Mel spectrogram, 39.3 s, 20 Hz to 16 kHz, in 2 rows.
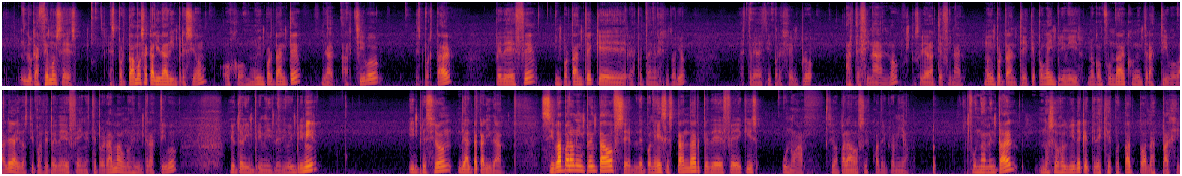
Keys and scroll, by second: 0.8 super+s, 1.9 space, 3.4 space, 14.1 shift+a, 14.4 shift+f.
